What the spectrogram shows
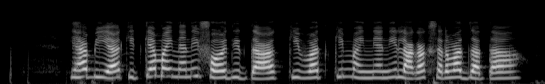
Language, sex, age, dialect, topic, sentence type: Marathi, female, 31-35, Southern Konkan, agriculture, question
